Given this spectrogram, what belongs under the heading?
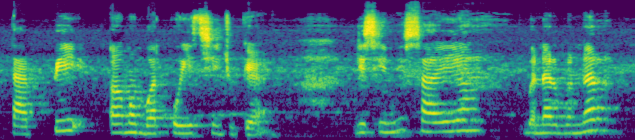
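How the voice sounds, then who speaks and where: Noticeable background noise and audible room echo surround a woman speaking at a very slow pace. Her pitch is fairly high, with ordinary pitch variation. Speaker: student. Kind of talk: spoken assignment video. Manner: halting.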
